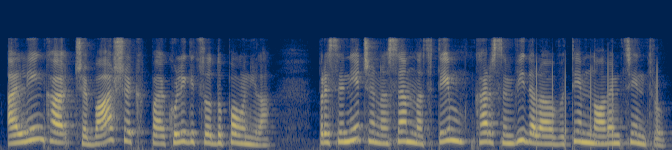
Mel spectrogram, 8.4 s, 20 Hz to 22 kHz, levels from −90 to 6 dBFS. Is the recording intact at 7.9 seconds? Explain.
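No: a train of clicks runs from 6.71 to 8.22 s, roughly seven uneven pops about 15 dB above the speech, likely from electrical interference.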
